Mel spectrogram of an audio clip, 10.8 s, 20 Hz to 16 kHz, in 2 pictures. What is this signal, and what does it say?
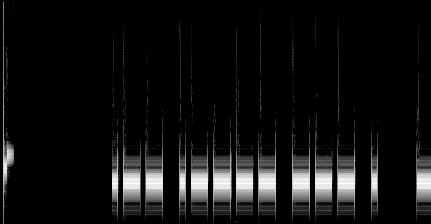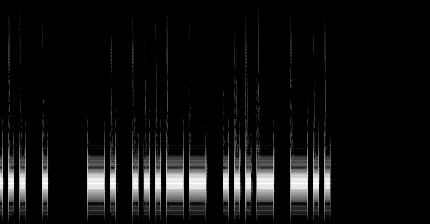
Morse code, heard as a keyed tone, about 17 wpm, 700 Hz. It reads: W1OE DE N3VD
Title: USA Callsign DE Callsign - 4 Characters - 17wpm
